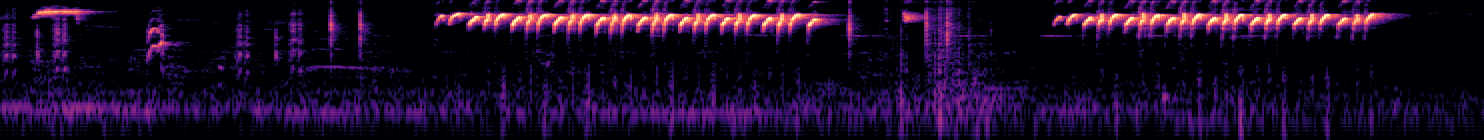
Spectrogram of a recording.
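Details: Training song from a kept scarlet-backed flowerpecker: a high squeaky call, then two long, fast, glittering trills of nearly two seconds each, with faint clicks between.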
